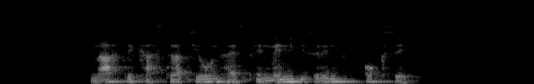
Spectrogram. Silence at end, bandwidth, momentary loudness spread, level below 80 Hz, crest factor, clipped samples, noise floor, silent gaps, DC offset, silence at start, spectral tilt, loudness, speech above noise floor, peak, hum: 1.15 s; 7 kHz; 10 LU; -68 dBFS; 22 dB; under 0.1%; -80 dBFS; none; under 0.1%; 0.9 s; -9 dB/octave; -38 LUFS; 43 dB; -16 dBFS; none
